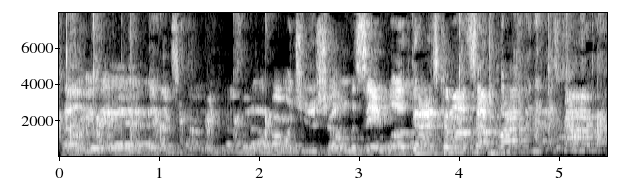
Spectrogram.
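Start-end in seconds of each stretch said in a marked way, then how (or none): 3.8-5.5 high-pitched hype call; rallying the crowd. Real, not acted. Host bringing on next comic, high rallying shout. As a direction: call out to whip up the room.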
